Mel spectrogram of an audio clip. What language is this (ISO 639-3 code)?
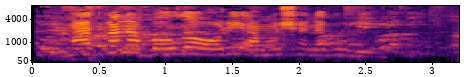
kat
